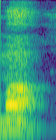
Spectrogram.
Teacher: होंठ हमारे बंद होते हैं और होंठ के बाद नाक से ध्वनि निकलती है म। देखिए हम म बोल रहे हैं तो होंठ भी बंद हो रहे हैं और नाक से आवाज निकल रही है।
